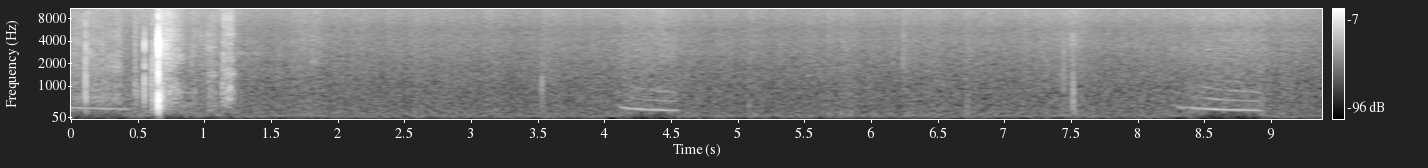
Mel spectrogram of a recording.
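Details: A domestic cat snoring indoors: two soft, drawn-out breaths about four and a half seconds apart, each carrying a faint falling wheezy tone, with a sharp click near the start.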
